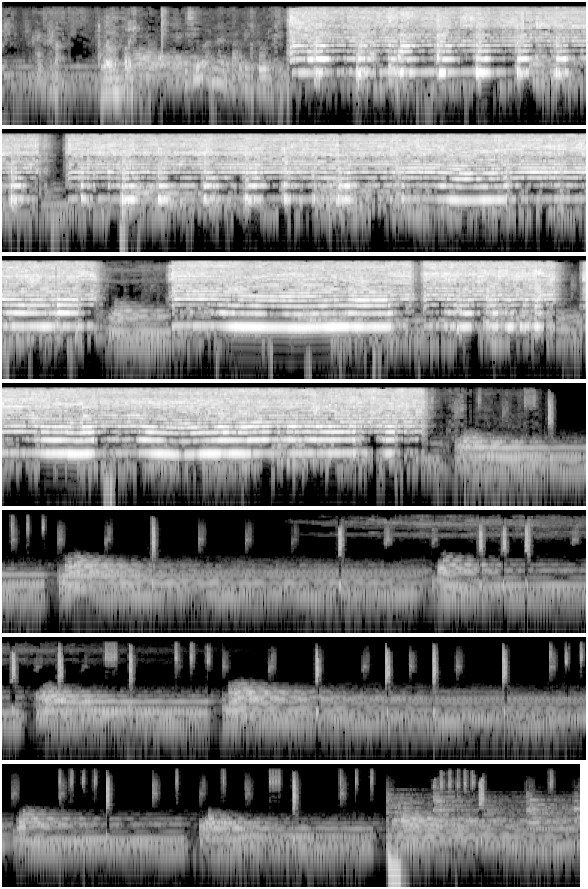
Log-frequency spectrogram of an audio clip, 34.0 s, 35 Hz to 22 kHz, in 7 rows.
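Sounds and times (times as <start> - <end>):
oscillating multi-tool cutting wood: 2.4 - 10.5.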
